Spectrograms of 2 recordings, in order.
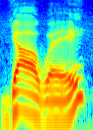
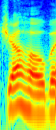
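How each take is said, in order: First: The name is pronounced YAH-weh. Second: The name is pronounced jeh-HO-vah. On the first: The speaker calls it right. "it's actually Yahweh" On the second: The speaker calls it wrong. "or Jehovah"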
